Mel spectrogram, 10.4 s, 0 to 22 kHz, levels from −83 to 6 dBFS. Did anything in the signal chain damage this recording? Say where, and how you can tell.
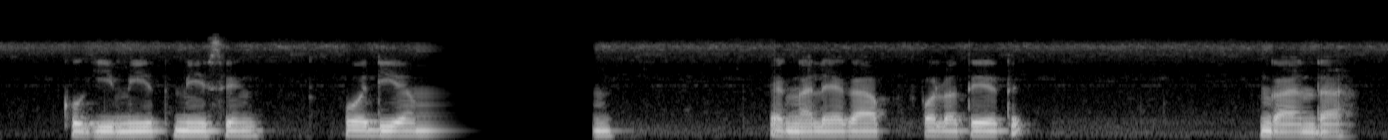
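Yes, at the network and jitter-buffer stage of the call path, most likely a call audio freeze. From 3.13 s to 4.48 s the sound stalls: the last sound is stretched into a fading fill, then roughly 0.93 s of silence, before the audio resumes where it left off. About 1.3 s has been inserted and nothing lost, so the buffer ran dry while packets were late. The audio around it is band-limited to 8 kHz, consistent with Opus at about 32 kbps.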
